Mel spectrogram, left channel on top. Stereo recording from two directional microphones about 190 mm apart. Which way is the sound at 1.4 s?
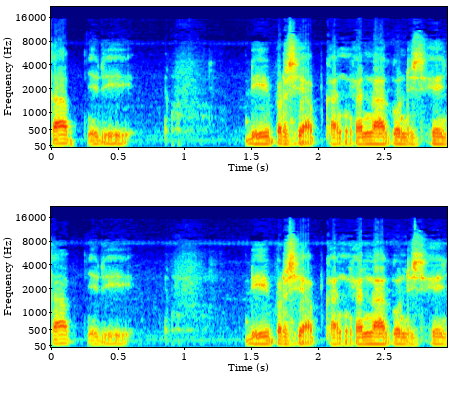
15° left (ahead or behind).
